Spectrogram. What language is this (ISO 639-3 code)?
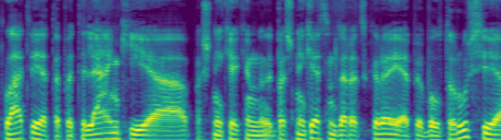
lit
